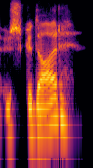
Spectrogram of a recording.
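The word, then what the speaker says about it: Üsküdar: Så da tok jeg ferga over til eh, dette Uskudar. – Ja. – Eh, det uttales vel omtrent, omtrent, slik? Omtrent sånn, ja.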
